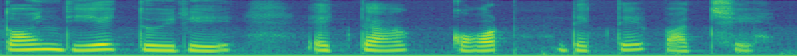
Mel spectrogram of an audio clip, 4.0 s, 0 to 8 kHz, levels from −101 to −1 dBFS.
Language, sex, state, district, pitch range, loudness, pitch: Bengali, female, Tripura, West Tripura, 215-235 Hz, -19 LUFS, 225 Hz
